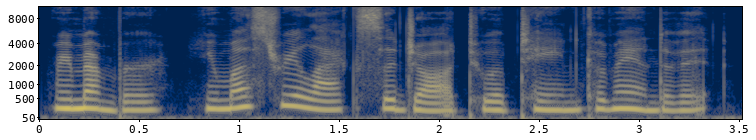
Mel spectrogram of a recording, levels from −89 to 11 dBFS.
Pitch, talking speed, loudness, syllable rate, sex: 225 Hz, 190 wpm, -19 LUFS, 5.1 syllables/s, female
